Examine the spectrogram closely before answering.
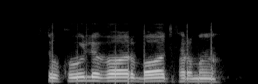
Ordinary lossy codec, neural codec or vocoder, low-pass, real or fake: Opus, 16 kbps; none; 7.2 kHz; real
